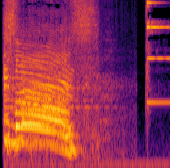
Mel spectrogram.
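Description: A group of men and women shout a cheerful greeting together.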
